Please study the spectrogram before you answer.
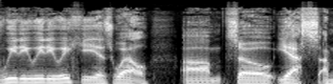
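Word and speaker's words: veni vidi vici: to change it and pronounce it the proper Latin way. I say vini vidi vici instead of weedy weedy wiki as well.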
